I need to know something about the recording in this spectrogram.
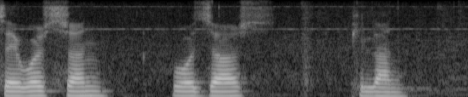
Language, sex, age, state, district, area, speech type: Manipuri, male, 18-30, Manipur, Chandel, rural, spontaneous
